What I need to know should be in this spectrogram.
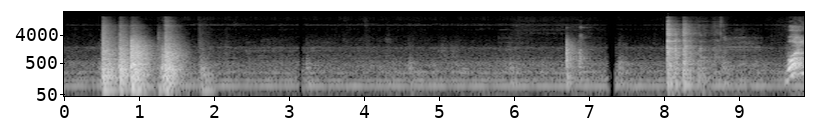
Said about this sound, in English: I'm just going to move this board out of the way.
